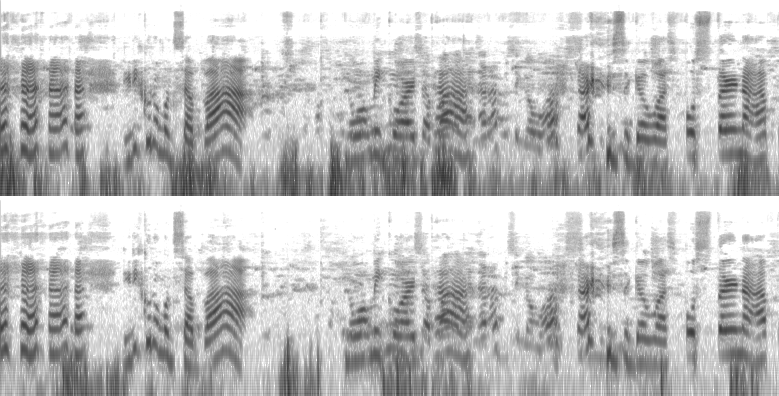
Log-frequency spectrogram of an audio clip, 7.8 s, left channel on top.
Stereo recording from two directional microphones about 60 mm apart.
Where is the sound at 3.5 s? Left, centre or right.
Right.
